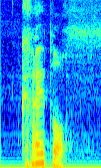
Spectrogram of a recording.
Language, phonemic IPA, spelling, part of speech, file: Dutch, /ˈkrøːpəl/, kreupel, adjective, Nl-kreupel.ogg
- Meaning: crippled; lame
